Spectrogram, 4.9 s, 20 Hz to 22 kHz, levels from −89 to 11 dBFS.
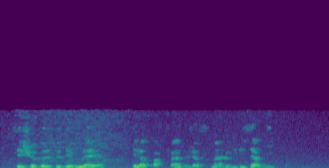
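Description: Noise suppressor artifacts run throughout: the room noise is pulled down by about 21 dB between phrases and rises under the speech, unlike steady room noise. Speech cut by the noise suppressor follows from 0.77 to 0.97 s and again from 2.23 to 4.11 s. Roughly a tenth of a second, then around 0.7 s in total, is swallowed, dropping by up to about 15 and 19 dB, so soft consonants and word endings fade with the background instead of the whole signal breaking off as in a dropout.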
